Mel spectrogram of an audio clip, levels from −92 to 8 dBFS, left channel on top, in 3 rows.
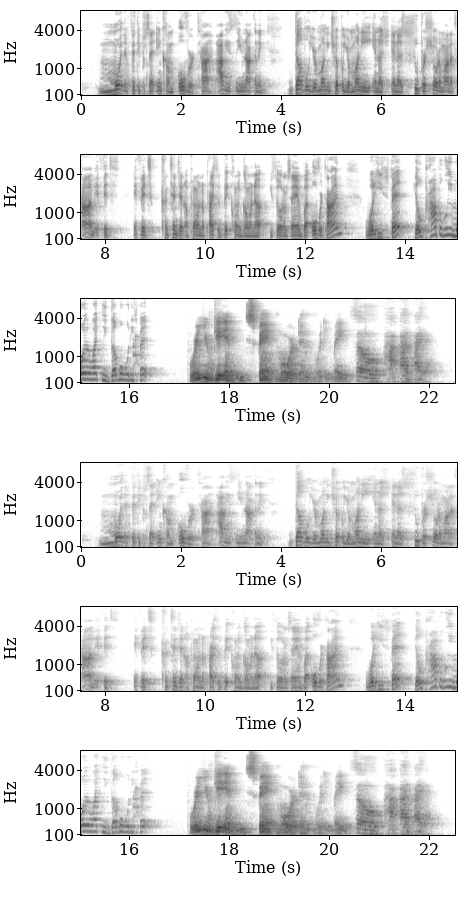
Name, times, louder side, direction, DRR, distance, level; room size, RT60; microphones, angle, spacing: voice 1, 0.3-3.7 4.1-8.1 8.6-11.1 11.4-12.7 13.2-13.9 14.2-16.4, left 6 dB, 80° left, 13 dB, 0.4 m, -35 dB
voice 2, 17.2-20.4, left 1 dB, 50° left, 2 dB, 1.1 m, -27 dB
voice 3, 20.5-22.0, equal, 5° left, -6 dB, 3.6 m, -35 dB
11.5 x 4.4 x 4.7 m, 0.66 s
head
